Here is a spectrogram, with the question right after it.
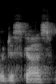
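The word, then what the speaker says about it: Disqus: So Discuss, which is pronounced as in discussion, but spelled in sort of a weird old school web 2.0 way with a Q.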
